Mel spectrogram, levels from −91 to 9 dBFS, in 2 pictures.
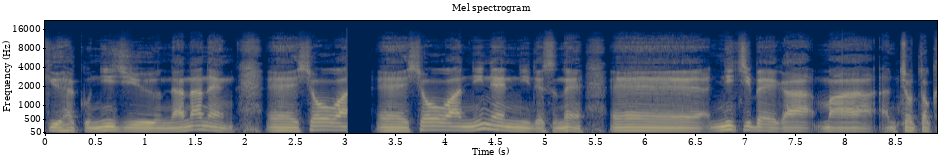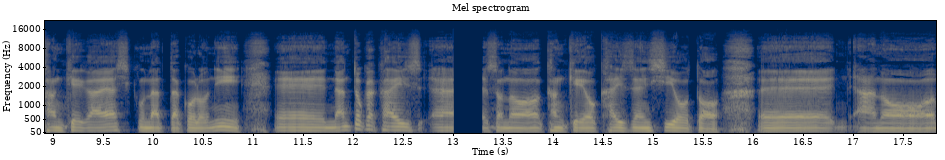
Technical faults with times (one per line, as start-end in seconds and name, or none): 3.02-4.12 stream reconnect
13.00-13.31 stream reconnect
